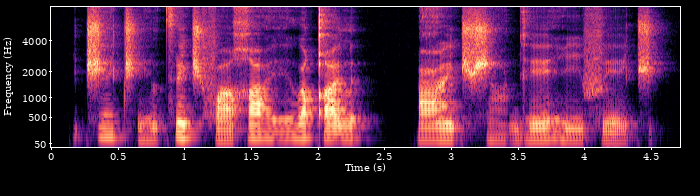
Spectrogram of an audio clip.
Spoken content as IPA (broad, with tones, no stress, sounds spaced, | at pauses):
t͡ʃ ɛ̤˦ t͡ʃʼ e̤˨ l t͡s ɛ̃˦ t͡ʃ f ɑ˨ χ ɑ˦ ɦ e̤˦ ɦ u˦ qʼ ə˦ l | ʕ ɛ̃˨ t͡ʃ ʃ ɑ̤˨ ɡʱ e˨˦ ɦ i˨ f e˨ t͡ʃ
